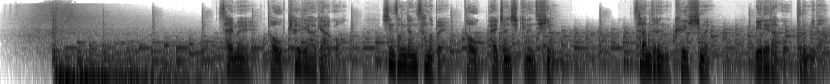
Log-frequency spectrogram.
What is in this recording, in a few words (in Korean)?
기업 홍보 세련된; 하나기술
